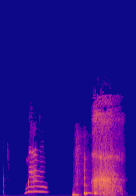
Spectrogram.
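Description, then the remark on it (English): A person does a short, tonal meow in imitation of a cat, then follows with a longer, raspy, breathy yowl or hiss, both fairly loud with no other talk. “Maybe meow at you.”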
